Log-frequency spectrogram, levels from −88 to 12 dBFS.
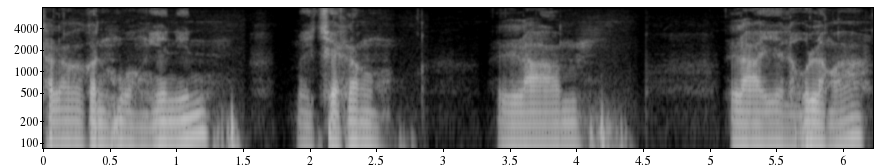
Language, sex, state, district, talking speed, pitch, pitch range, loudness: Mizo, male, Mizoram, Aizawl, 115 wpm, 95 Hz, 90-100 Hz, -22 LUFS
